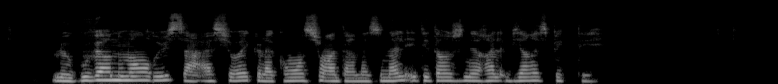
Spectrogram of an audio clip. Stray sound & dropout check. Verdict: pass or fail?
pass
